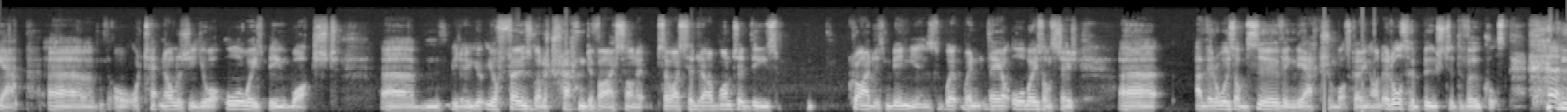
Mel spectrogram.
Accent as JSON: {"language": "English", "country": "Australia", "moved": "as an adult", "lives_now": "London, United Kingdom", "said": "I was originally from Australia and I worked in theatre there"}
